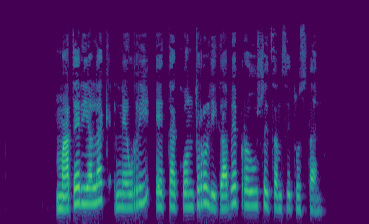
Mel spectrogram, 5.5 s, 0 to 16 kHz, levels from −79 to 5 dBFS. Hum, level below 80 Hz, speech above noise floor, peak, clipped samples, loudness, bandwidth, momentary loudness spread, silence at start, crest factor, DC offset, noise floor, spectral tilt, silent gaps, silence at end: none; -76 dBFS; 58 dB; -2 dBFS; under 0.1%; -23 LUFS; 11 kHz; 12 LU; 0.85 s; 22 dB; under 0.1%; -81 dBFS; -5 dB/octave; none; 0.75 s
